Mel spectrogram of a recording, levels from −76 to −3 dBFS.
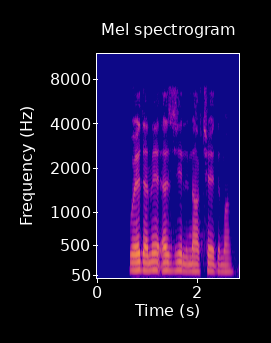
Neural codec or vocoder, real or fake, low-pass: codec, 16 kHz, 8 kbps, FunCodec, trained on Chinese and English, 25 frames a second; fake; 7.2 kHz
